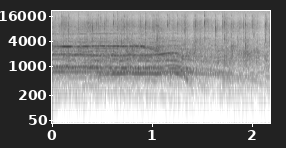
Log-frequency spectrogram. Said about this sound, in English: Hey, a big cheers to our good buddy TLP, Terry Lovepoint. He's our sound engineer and he's on tour with us. He's doing a very fine job. Let's have a big round of applause for TLP.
